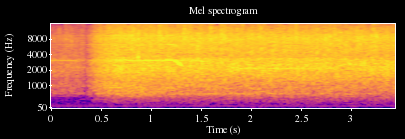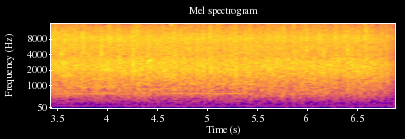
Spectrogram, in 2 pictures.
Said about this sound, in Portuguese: Cara, palmas, palmas, parabéns, velho. Foi muito bom isso. Sério mesmo. Excelente.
